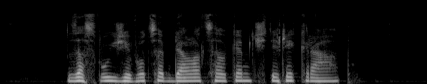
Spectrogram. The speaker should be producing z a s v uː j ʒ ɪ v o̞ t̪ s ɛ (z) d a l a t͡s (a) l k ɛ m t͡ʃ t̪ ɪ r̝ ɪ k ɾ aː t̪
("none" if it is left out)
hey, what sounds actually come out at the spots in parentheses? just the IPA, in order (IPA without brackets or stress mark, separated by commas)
v, ɛ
